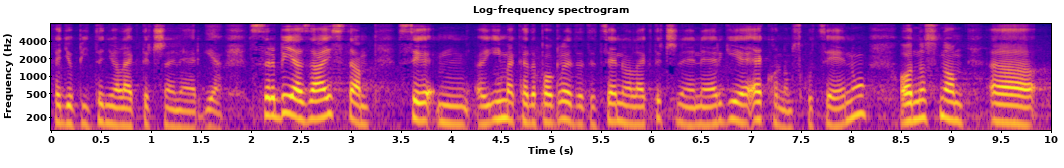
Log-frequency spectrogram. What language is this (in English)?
Serbian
